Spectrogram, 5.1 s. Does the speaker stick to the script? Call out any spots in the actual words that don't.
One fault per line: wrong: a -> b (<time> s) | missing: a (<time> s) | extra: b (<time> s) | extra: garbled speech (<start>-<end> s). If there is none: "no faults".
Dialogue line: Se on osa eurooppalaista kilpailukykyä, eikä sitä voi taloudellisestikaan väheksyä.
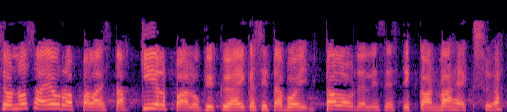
no faults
